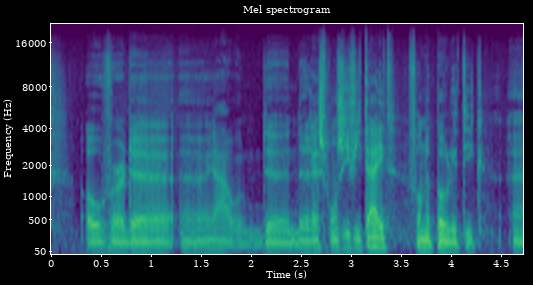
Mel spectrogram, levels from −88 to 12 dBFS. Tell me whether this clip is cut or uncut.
cut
